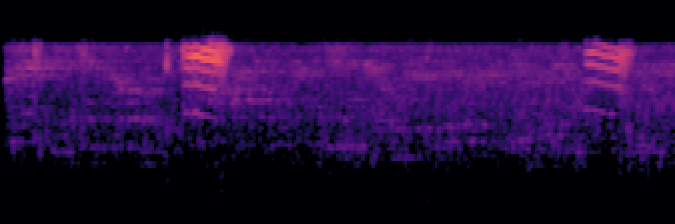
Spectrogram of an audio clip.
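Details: Cat at a garden center in Glenmont gives two short, high harmonic meows, one near the two-second mark and another near the end, over a steady low background hum.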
